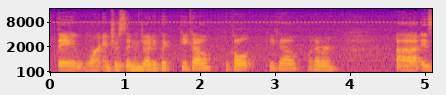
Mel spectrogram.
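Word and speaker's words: Picoult: Pico for a while I've always said jod pult but apparently it's Pico I don't like it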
